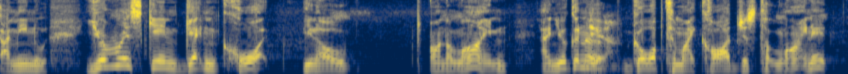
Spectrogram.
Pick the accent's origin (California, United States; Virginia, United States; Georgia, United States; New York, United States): New York, United States; Okay, so me, I'm, you know, city kid, New York.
